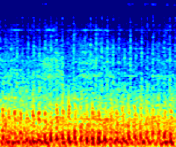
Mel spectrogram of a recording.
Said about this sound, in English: Get me out of this helicopter.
